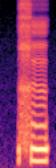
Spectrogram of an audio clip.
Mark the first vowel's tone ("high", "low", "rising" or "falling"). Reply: low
